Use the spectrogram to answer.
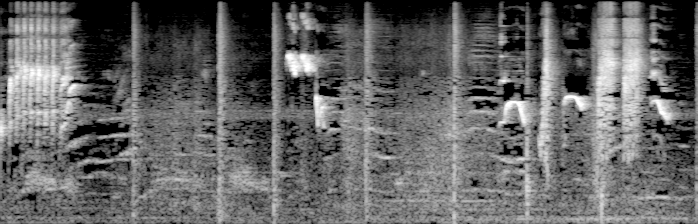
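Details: Varied song from a golden-fronted leafbird: an opening buzzy chatter, then sharp high whistles and a series of rising and falling slurred notes toward the end, amid intermittent clicks.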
